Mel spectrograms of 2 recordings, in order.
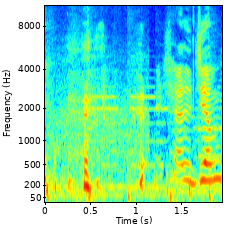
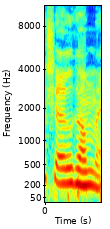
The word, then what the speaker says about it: शलगम: शलजम क्यों का है? मुझे लगा शायद इसकी प्रोनाउंसिएशन में थोड़ा आता है तो इसलिए। एग्जैक्टली, इसकी प्रोनाउंसिएशन जो करेक्ट है वो शलगम है।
